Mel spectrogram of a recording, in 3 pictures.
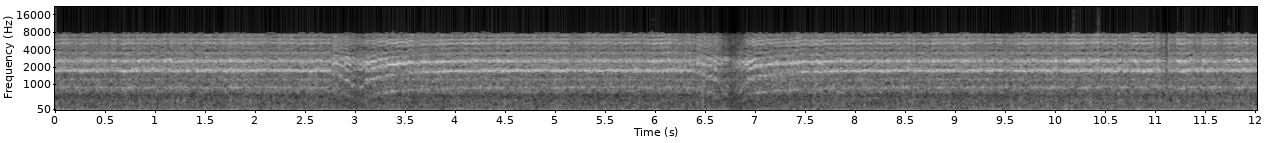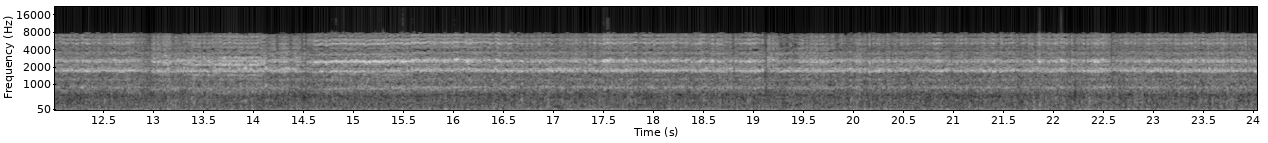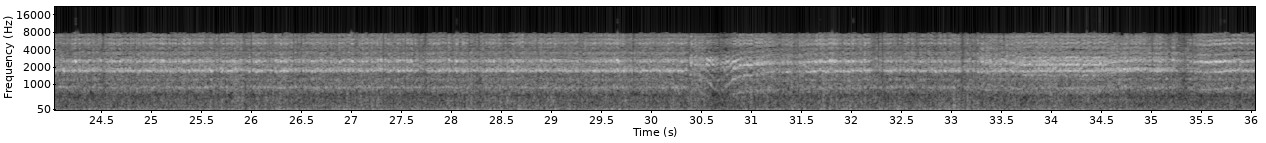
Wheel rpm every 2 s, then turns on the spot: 230, 200, 230, 170, 230, 240, 220, 220, 230, 230, 230, 240, 230, 230, 230, 200, 230, 220.
none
